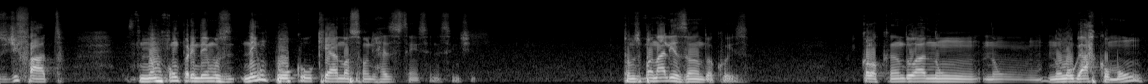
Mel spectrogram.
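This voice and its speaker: A man's voice: mid-range voice, creaky, a little mellow. Earnest male lecturer in an auditorium. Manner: earnest, frequent restarts and repeated words. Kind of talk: academic lecture. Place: university auditorium.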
